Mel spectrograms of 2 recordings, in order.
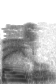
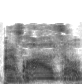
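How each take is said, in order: First: It is said with an American pronunciation. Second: It is said with a British pronunciation. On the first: "You have basil" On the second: "but we have basil"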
